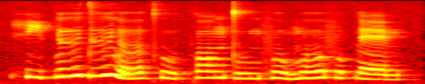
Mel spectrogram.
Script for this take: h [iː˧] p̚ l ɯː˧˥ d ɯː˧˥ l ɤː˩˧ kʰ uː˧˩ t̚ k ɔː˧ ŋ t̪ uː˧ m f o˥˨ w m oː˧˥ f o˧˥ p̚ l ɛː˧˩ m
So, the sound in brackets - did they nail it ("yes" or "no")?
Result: no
